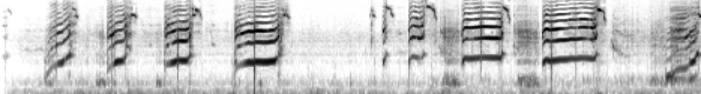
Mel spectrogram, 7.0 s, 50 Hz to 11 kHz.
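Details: In their underground nesting burrow on Nonsuch Island, Bermuda, on the evening of 18 January 2023, a reunited Bermuda petrel pair gives squealing, wavering notes, some sliding upward, with short gaps and a few longer wailing cries.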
